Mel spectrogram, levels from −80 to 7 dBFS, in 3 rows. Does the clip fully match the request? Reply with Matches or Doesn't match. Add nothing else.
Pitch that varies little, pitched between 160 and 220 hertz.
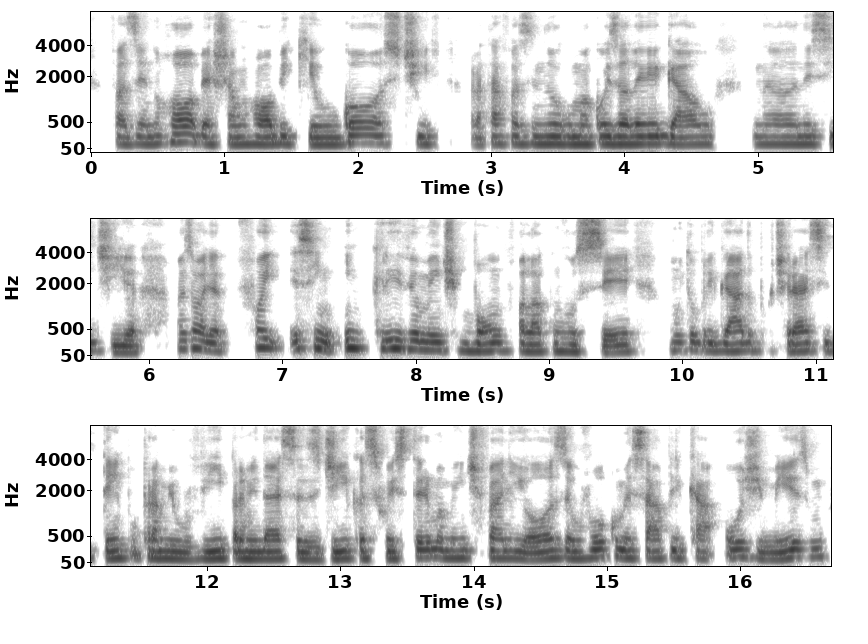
Doesn't match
